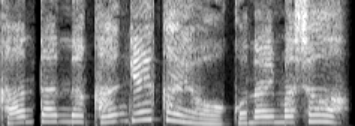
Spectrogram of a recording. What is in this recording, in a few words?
BUILD OVER JP; GF Alarm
